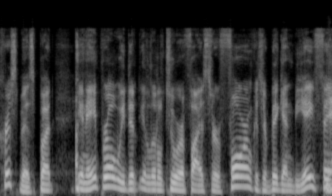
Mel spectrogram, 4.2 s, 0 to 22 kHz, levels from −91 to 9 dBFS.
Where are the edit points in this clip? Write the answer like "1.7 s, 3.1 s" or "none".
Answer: 1.7 s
